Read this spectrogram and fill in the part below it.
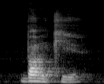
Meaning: diminutive of bank
- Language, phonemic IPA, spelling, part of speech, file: Dutch, /ˈbɑŋkjə/, bankje, noun, Nl-bankje.ogg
